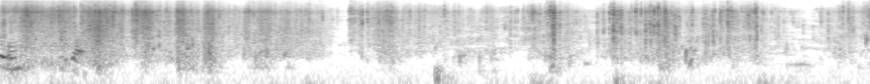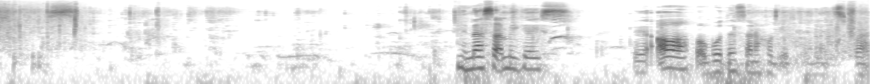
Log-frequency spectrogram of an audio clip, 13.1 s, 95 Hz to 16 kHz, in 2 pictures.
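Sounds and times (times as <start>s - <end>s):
phone rustling and crinkling: 0.0s - 8.3s
shallow water sloshing: 0.0s - 9.0s, 12.2s - 13.0s.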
